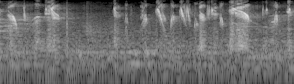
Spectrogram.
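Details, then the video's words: Canary master song for training caged birds: bright high chirps and downslurred whistles, a short quiet gap near one second, then resuming in rapid bursts. "SUARA BURUNG - Masteran Terbaik Kenari"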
